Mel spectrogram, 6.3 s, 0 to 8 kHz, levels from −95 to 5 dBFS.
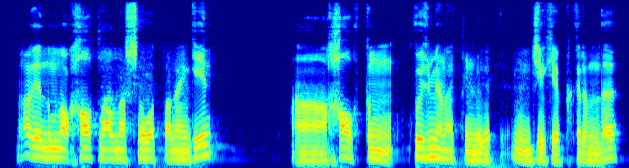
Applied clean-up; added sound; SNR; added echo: neural mask model DeepFilterNet 3.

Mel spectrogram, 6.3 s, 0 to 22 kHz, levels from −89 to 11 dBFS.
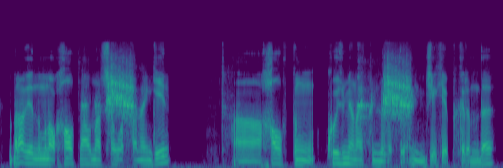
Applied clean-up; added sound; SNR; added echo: neural diffusion model UNIVERSE++.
